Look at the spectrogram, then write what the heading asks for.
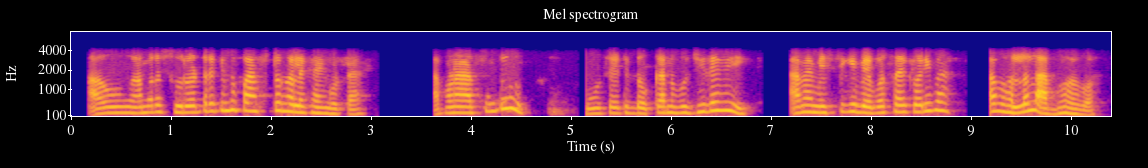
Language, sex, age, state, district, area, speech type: Odia, female, 60+, Odisha, Gajapati, rural, conversation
